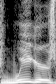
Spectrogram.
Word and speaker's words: Uyghurs: backs of the wiggers and it's uyghurs but it's spelt u i u-i-g-h-u-r-s for those that are thinking that i'm saying something else that was one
